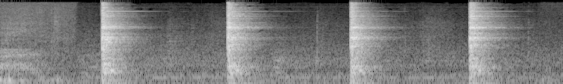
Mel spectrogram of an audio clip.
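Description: Four sharp hammer blows strike a boat at a steady, unhurried rhythm, each a bright metallic crack with a short ringing decay, with no voices.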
